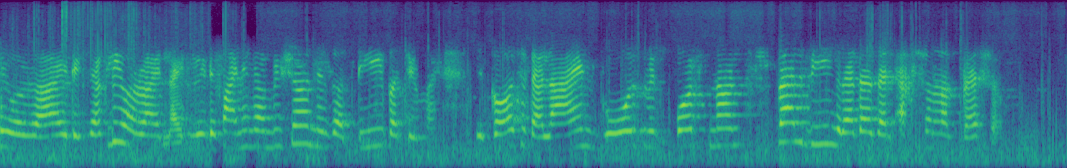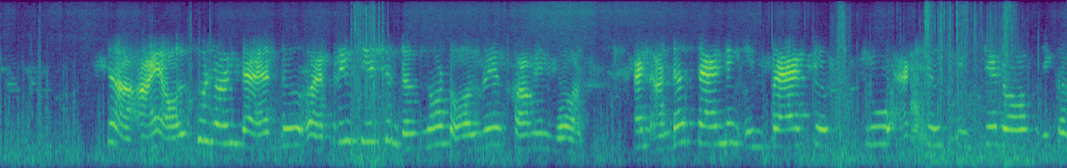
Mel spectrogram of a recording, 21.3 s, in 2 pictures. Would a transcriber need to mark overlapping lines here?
No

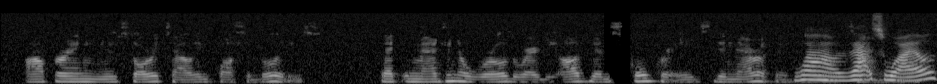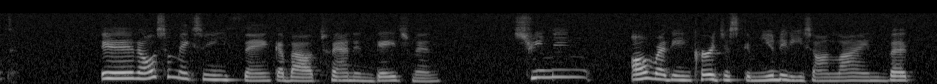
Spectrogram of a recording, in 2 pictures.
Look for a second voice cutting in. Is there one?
Yes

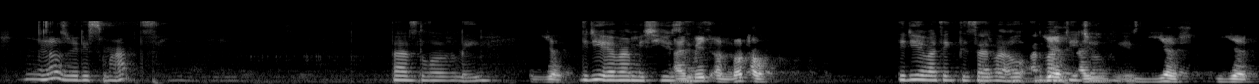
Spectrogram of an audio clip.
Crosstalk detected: Yes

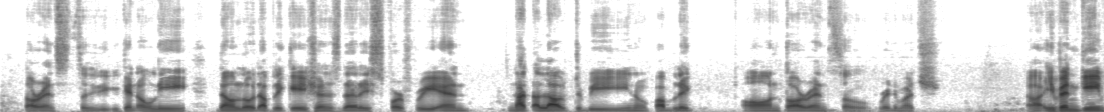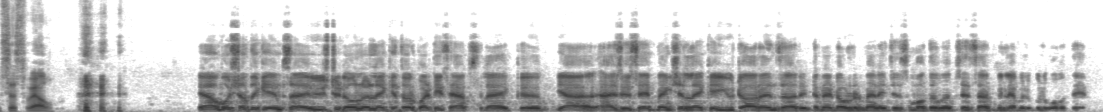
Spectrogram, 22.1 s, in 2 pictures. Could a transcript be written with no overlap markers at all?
Yes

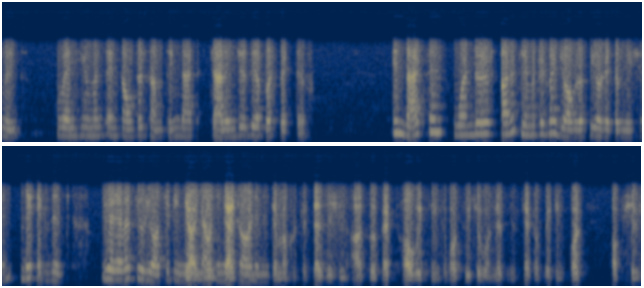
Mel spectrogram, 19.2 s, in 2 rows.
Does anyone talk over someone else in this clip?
Yes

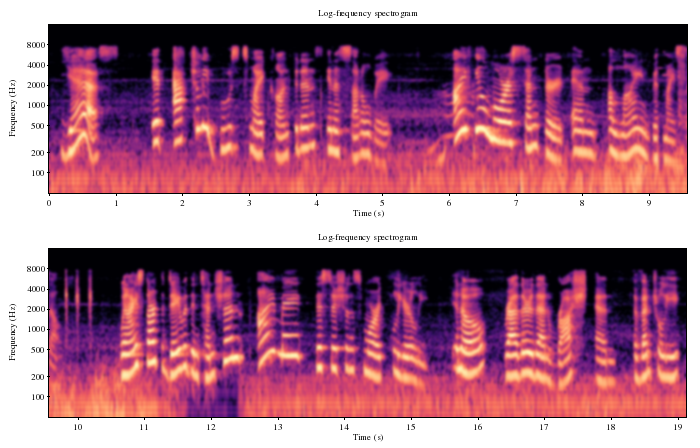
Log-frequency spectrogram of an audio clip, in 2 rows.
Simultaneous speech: No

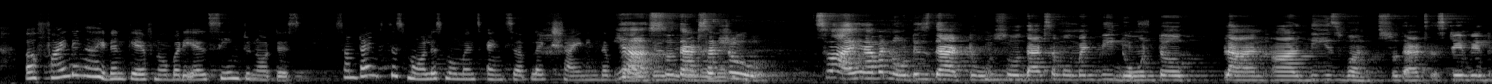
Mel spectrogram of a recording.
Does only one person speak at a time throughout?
No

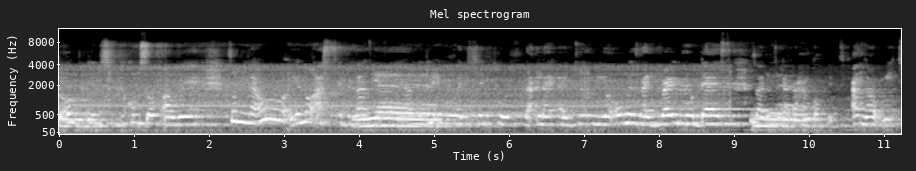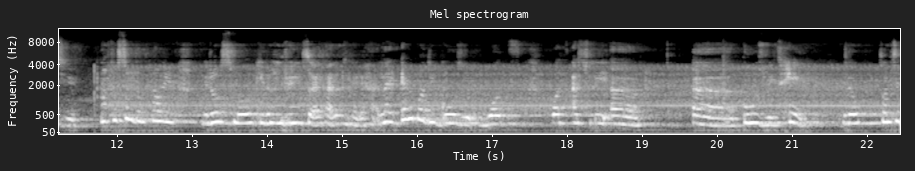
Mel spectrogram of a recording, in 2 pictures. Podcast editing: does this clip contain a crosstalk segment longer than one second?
Yes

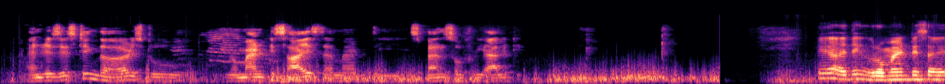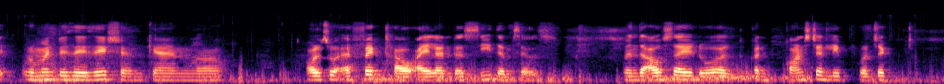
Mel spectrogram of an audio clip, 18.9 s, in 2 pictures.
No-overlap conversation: Yes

